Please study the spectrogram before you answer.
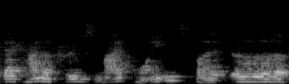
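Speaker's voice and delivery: ordinary talk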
